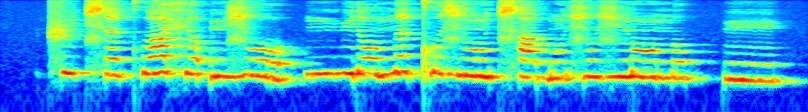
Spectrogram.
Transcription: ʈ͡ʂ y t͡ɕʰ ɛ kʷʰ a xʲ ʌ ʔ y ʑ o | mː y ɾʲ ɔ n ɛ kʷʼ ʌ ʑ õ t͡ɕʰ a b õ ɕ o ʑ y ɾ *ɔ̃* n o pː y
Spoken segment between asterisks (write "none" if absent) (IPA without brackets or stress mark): ɔ̃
